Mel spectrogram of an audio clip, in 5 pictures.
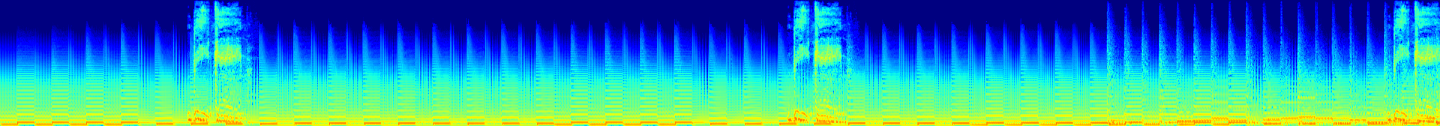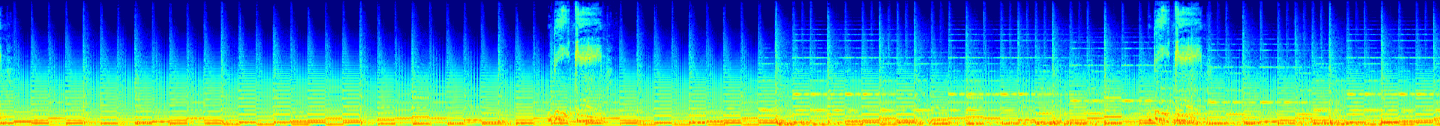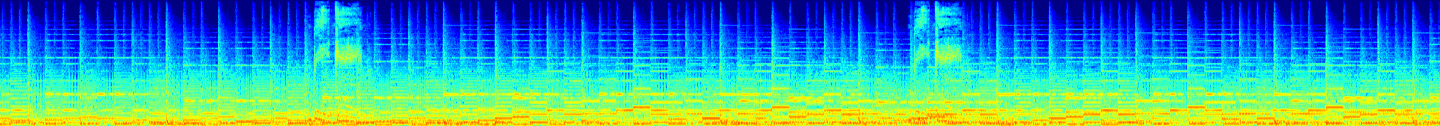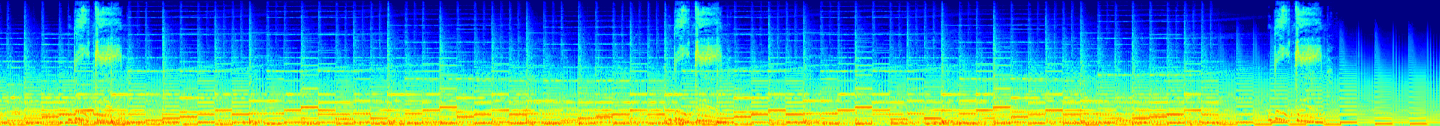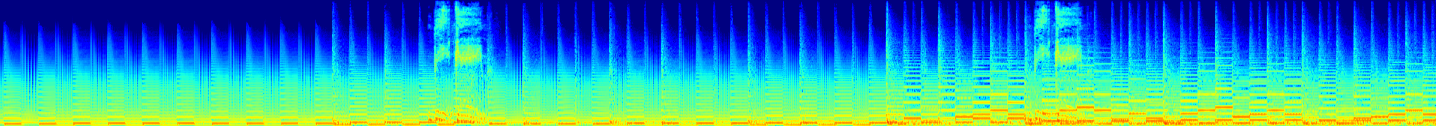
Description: Aeolian/Minor
B♭
suspense
dark
piano
synthesiser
